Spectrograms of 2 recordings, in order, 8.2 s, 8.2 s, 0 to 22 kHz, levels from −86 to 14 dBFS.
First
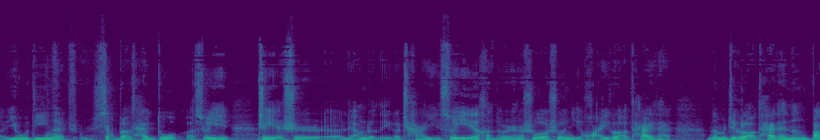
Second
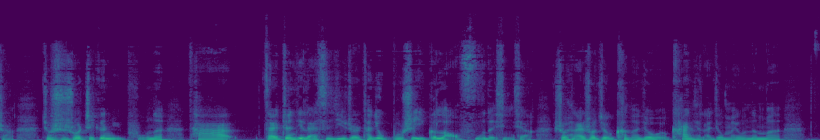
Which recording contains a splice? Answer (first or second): first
